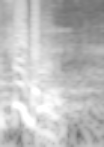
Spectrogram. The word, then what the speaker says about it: fiddle: And then fiddle, double D here, but we pronounce single. So we are not supposed to say muddy.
